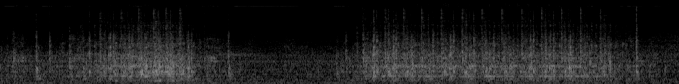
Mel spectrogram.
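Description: A sewing machine runs steadily, top stitching a seam on white fabric for a red coat outfit. The close, whirring mechanical drone with a fast needle rhythm swells and eases slightly over two continuous runs.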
